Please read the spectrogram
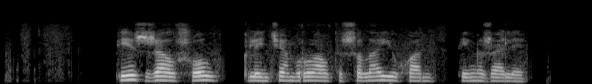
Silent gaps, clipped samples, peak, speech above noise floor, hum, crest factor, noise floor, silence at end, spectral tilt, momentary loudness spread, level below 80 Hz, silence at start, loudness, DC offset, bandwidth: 2.32-2.43 s; under 0.1%; -4 dBFS; 33 dB; none; 18 dB; -54 dBFS; 0.65 s; -5.5 dB/octave; 12 LU; -68 dBFS; 1.15 s; -21 LUFS; under 0.1%; 7.6 kHz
